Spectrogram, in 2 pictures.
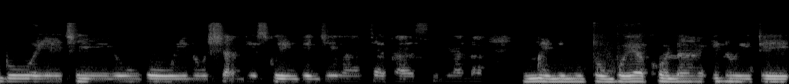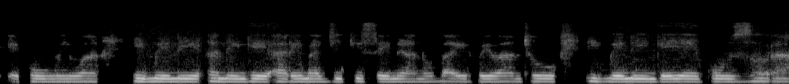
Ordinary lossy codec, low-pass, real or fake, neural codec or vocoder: Opus, 16 kbps; 7.2 kHz; real; none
